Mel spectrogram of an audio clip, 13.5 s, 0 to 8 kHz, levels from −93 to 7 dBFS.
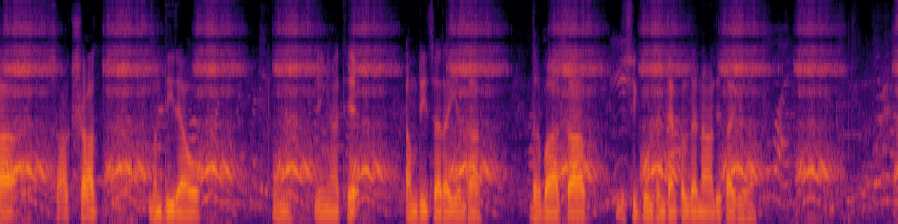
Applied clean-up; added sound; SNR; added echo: none; Tools; 5 dB; none.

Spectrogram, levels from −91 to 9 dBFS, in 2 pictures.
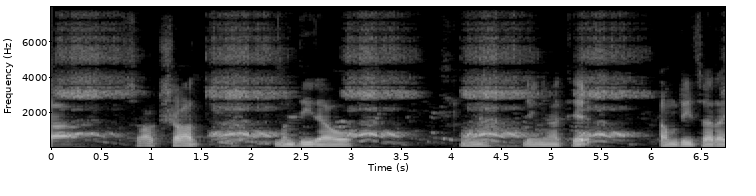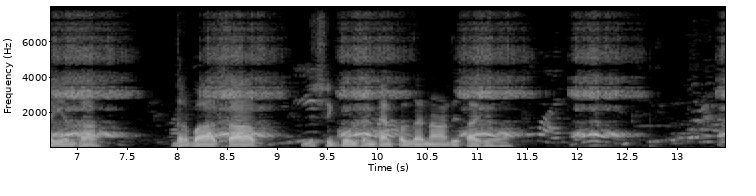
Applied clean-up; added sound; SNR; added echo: classical method log-MMSE.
